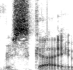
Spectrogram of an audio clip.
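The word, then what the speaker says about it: risqué: I said risque, which is exactly what I meant. You know what I meant? Tell me how I should be talking like. – Risque. – Risque. With an accent on the E.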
